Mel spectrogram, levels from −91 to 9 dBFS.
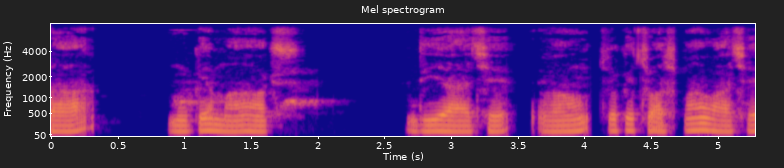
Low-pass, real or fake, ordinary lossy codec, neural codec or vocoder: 7.2 kHz; real; none; none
